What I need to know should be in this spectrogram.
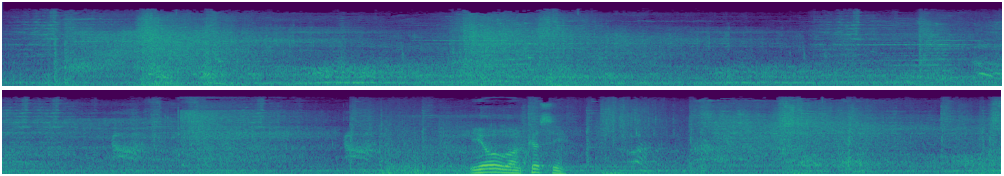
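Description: A sword swishes through the air and strikes.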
